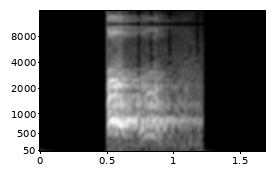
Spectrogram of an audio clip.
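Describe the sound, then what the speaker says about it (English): A single short fox yelp from the 1993 PC game Kids Can Read! Aesop's Fables, a bright barking cry lasting under a second, heard alone. "Fox."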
